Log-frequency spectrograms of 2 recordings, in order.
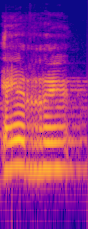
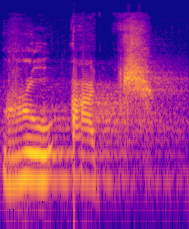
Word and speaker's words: Ruach: la palabra, como suena, R-U-A-C-H, Ruach, que es la palabra hebrea que significa espíritu, y se pronuncia la CH en el hebreo como J, Ruach, Ruach, como J, Ruach.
